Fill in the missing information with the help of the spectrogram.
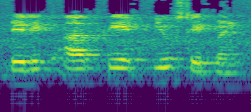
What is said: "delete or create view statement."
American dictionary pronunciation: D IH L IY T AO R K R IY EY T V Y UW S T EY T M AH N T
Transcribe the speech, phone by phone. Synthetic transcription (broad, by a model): D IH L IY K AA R K R IY EY T P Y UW S T EY T M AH N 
